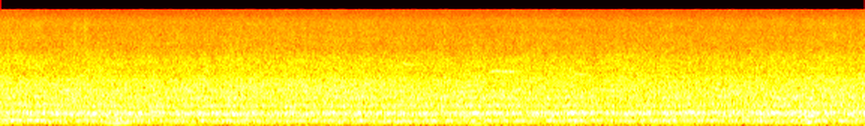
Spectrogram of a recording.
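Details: Continuous buzzing of numerous bees, a rich droning hum with a faint brief higher tone passing near the middle, otherwise constant and even.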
